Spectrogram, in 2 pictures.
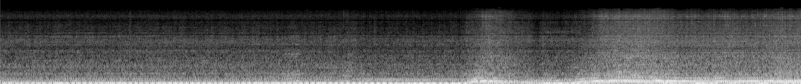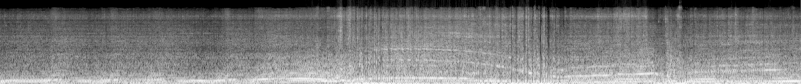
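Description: Opel Ascona rally car's engine heard loud from inside the cabin. It idles steadily, then from about five seconds in it is revved up and down repeatedly, and it pulls away under power in the second half.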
